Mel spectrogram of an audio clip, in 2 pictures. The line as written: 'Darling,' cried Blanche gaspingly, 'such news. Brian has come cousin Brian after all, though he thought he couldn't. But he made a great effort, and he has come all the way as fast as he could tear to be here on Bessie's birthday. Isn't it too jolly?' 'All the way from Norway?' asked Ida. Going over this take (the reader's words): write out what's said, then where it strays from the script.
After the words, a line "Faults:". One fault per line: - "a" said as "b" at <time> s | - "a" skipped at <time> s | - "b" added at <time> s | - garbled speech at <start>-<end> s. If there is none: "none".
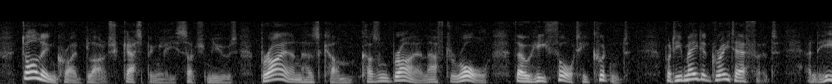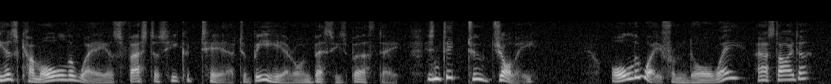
'Darling,' cried Blanche gaspingly, 'such news. Brian has come cousin Brian after all, though he thought he couldn't. But he made a great effort, and he has come all the way as fast as he could tear to be here on Bessie's birthday. Isn't it too jolly?' 'All the way from Norway?' asked Ida.
Faults:
none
